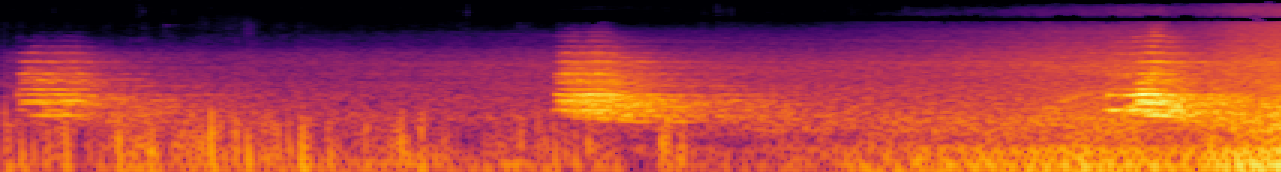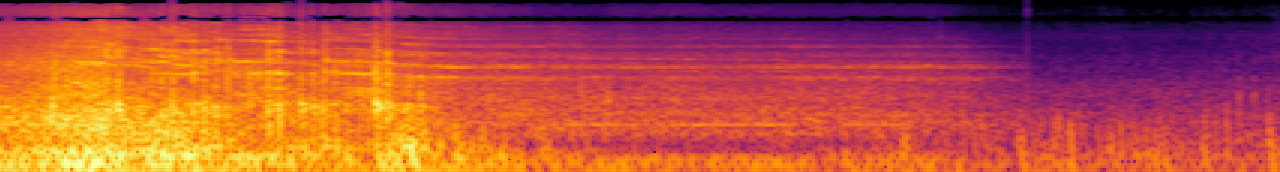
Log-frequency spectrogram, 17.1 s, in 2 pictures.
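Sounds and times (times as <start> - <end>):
train engine and wheels rumbling: 0.0 - 17.0
locomotive air horn blasts: 0.1 - 1.0, 3.7 - 5.0, 7.4 - 8.2.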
